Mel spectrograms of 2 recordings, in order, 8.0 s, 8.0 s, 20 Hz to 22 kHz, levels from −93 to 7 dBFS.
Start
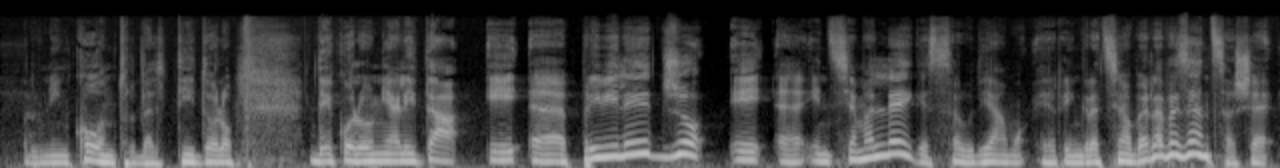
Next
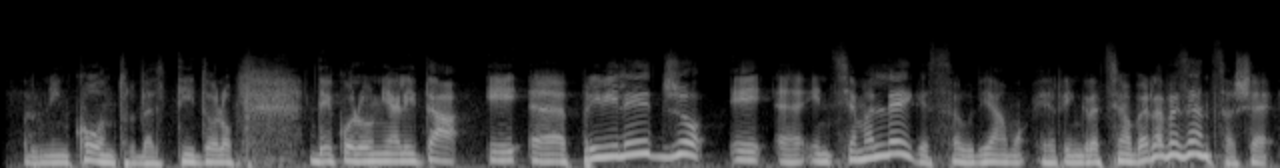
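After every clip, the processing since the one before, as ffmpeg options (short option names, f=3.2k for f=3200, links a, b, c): -filter_complex "[0:a]lowpass=f=2.9k:w=0.5412,lowpass=f=2.9k:w=1.3066,agate=range=-33dB:threshold=-47dB:ratio=3:detection=peak,asplit=2[a][b];[b]alimiter=level_in=1.5dB:limit=-24dB:level=0:latency=1:release=120,volume=-1.5dB,volume=-2dB[c];[a][c]amix=inputs=2:normalize=0,volume=-7dB"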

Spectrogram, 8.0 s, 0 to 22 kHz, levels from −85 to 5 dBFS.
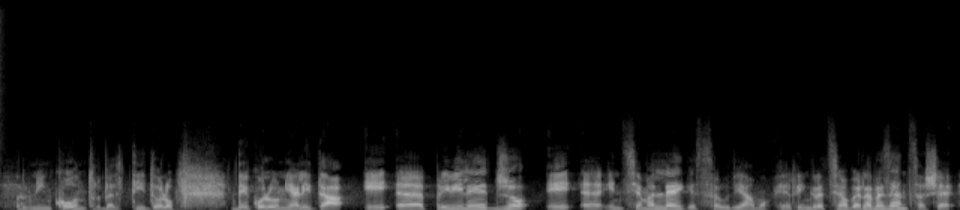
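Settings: -filter_complex "[0:a]highpass=830,asplit=2[a][b];[b]acompressor=mode=upward:threshold=-41dB:ratio=2.5,volume=0dB[c];[a][c]amix=inputs=2:normalize=0,volume=7dB"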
